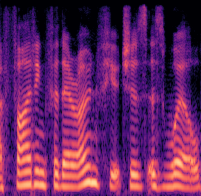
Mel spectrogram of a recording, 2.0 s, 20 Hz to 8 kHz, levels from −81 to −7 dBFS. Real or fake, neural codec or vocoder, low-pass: fake; codec, 16 kHz, 0.8 kbps, ZipCodec; 7.2 kHz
